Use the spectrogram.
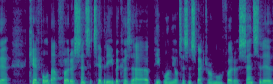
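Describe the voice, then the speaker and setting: Speaking very fast in an Australian accent, a man with a fairly low voice keeps his intonation fairly even, with a dry, close sound, no echo, and a quiet background. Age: 30s. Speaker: YouTube cartoon creator. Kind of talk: casual interview. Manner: halting, many fillers.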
